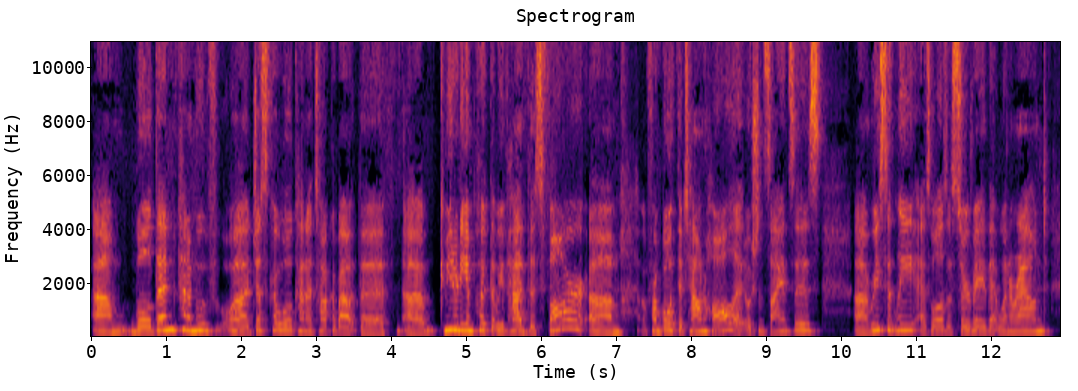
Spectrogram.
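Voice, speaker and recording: A woman's voice: a little high, normal speed, mellow. Woman giving an informal science webinar. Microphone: video call.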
